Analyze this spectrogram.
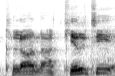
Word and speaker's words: Clonakilty: move over here my I always need to pronounce it correctly clonakilty it's actually in the name of the village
